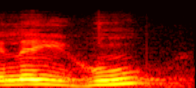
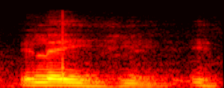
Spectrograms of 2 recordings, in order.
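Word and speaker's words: إليه: Now if I say ilayhu, see, look at the way you make your mouth, muscles in your mouth. Ilayhu. It takes extra effort. And even also, it doesn't sound nice to the ear. So, who became now pronounced ilayhi.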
